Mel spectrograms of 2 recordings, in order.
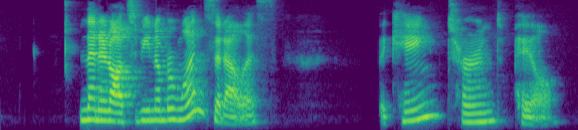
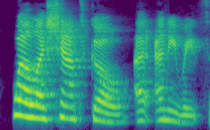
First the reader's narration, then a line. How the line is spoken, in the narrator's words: said Alice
